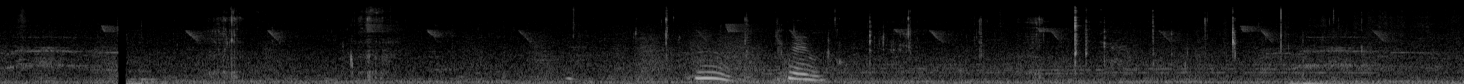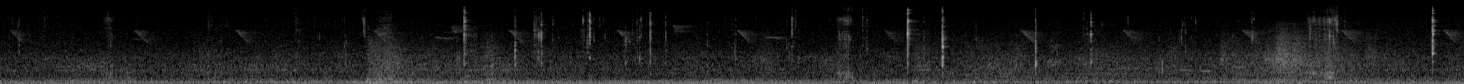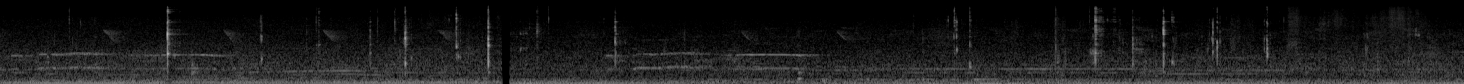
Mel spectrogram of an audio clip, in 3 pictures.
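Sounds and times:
rooster crowing: 0.0 - 1.2, 10.2 - 16.3, 29.0 - 33.9, 35.2 - 43.9
slurping and mouth sounds: 1.9 - 2.5.

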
